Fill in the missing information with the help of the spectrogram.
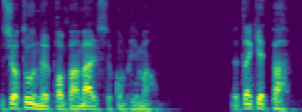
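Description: A flattering, calculating captain, read by a male narrator who probes with courteous words. The voice is very deep and husky, and the recording is dry and close. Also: moderate pace, no echo. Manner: smooth, courteous and probing.

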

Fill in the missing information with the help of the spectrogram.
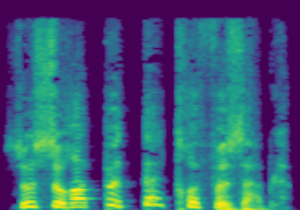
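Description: A man playing a gruff stern elder woman. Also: high-pitched, wildly swooping pitch, a little slow, fairly bright tone, no room sound, clean studio sound, voice pushed up, exaggerated voice. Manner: grumbling.

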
